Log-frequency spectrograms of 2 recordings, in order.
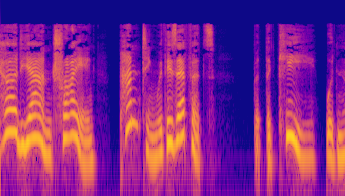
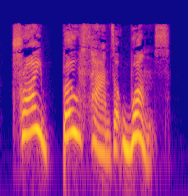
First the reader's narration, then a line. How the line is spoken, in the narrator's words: said Julian urgently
